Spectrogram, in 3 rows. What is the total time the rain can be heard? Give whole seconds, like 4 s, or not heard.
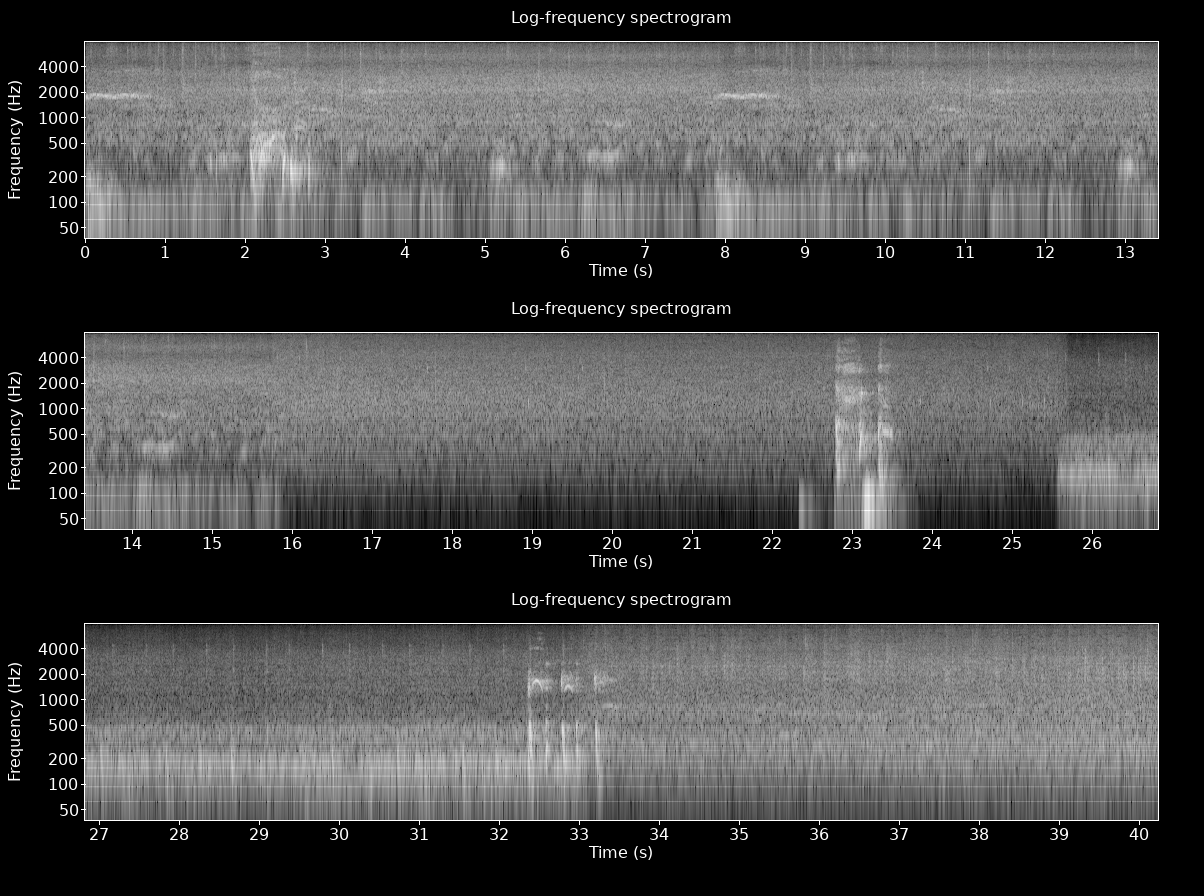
40 s.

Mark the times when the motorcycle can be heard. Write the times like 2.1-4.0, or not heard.
not heard.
